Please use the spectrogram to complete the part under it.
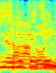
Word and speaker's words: Sarah Vaughan: En France, on dit Sarah Vaughan, t'as remarqué Oui, oui, Sarah Vaughan, vous l'avez bien prononcé.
